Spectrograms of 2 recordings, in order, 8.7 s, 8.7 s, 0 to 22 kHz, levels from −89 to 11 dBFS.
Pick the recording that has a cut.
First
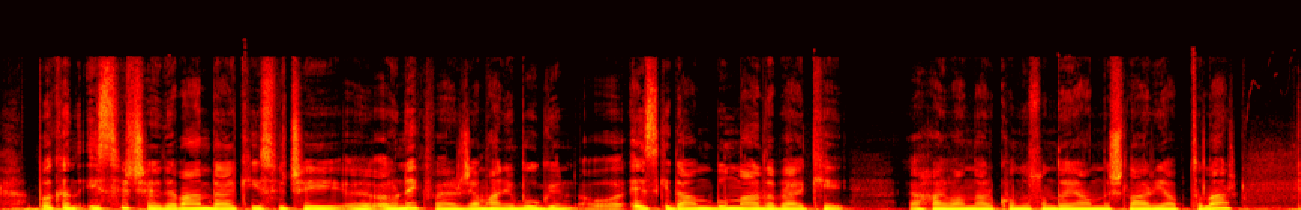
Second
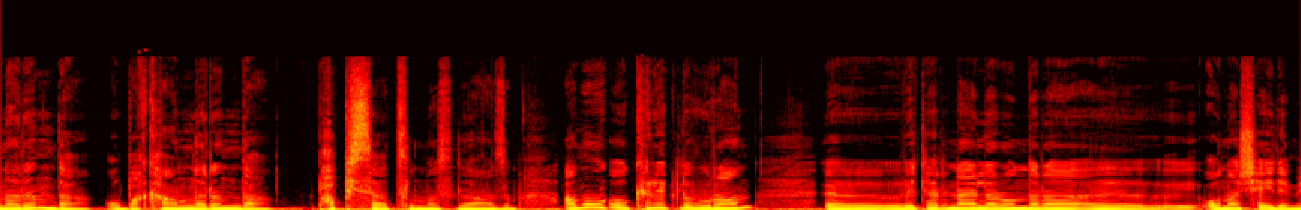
second; 2 cuts; at 2.0 s, 4.1 s

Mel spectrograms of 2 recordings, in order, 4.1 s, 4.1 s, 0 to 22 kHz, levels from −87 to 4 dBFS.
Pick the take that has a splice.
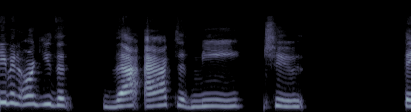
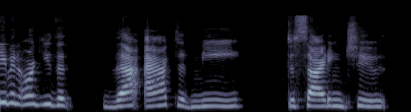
first; 1 cut; at 2.6 s

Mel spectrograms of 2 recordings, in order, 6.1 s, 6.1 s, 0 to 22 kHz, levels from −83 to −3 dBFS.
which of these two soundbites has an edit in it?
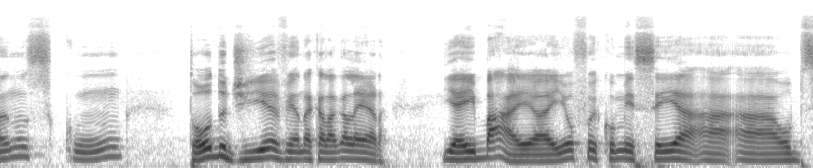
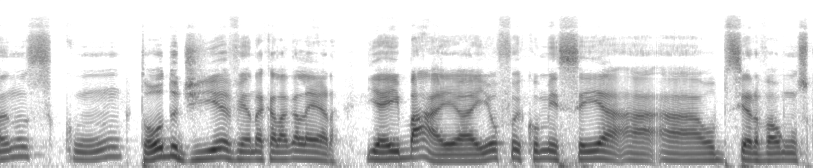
second; 2 cuts; at 1.0 s, 2.6 s

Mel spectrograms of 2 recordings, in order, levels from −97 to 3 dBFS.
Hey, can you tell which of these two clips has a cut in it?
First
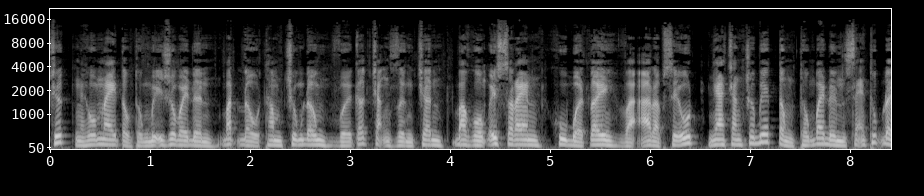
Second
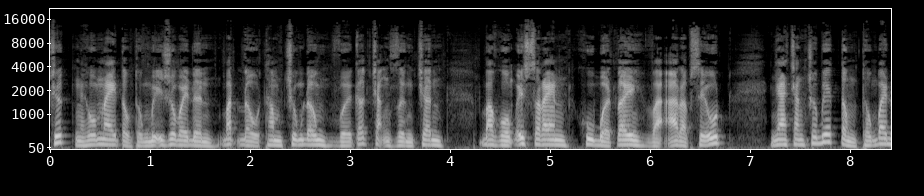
first; 2 cuts; at 4.0 s, 6.5 s

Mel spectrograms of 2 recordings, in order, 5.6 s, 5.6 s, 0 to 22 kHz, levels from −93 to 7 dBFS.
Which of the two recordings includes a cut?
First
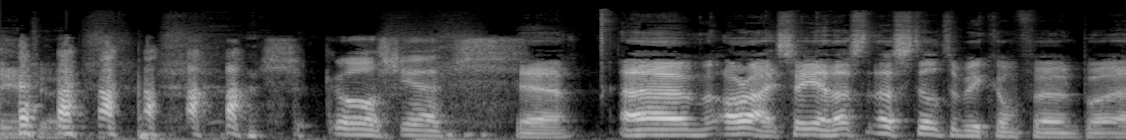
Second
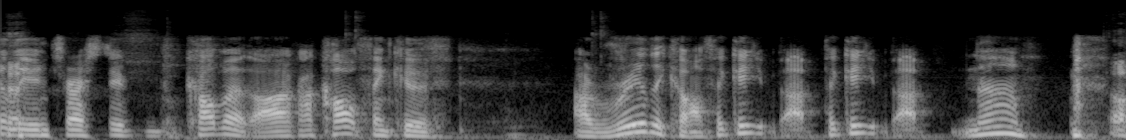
second; 2 cuts; at 2.8 s, 4.1 s

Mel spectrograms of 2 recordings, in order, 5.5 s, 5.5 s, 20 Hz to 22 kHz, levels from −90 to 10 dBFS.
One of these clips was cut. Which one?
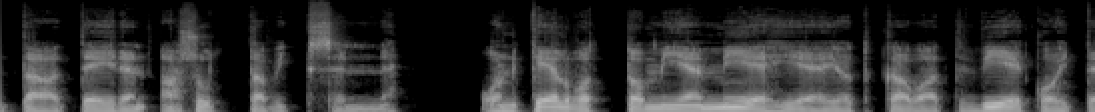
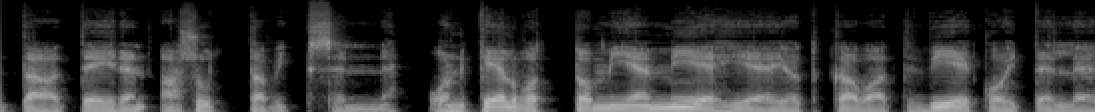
second; 1 cut; at 2.1 s

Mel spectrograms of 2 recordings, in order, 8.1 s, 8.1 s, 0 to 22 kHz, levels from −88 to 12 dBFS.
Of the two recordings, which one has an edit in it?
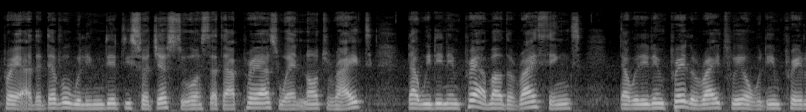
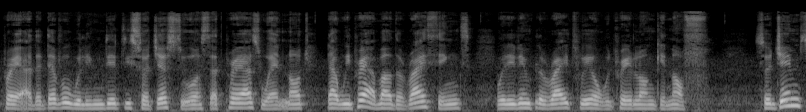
second; 6 cuts; at 2.2 s, 3.1 s, 3.5 s, 5.0 s, 5.3 s, 6.1 s

